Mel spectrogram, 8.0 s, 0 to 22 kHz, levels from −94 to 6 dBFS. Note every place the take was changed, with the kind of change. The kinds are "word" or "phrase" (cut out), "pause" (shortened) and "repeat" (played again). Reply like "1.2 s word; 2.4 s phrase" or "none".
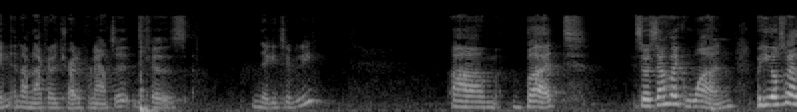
none

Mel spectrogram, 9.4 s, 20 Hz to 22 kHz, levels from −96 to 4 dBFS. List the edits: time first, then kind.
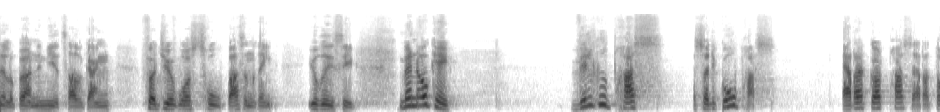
none

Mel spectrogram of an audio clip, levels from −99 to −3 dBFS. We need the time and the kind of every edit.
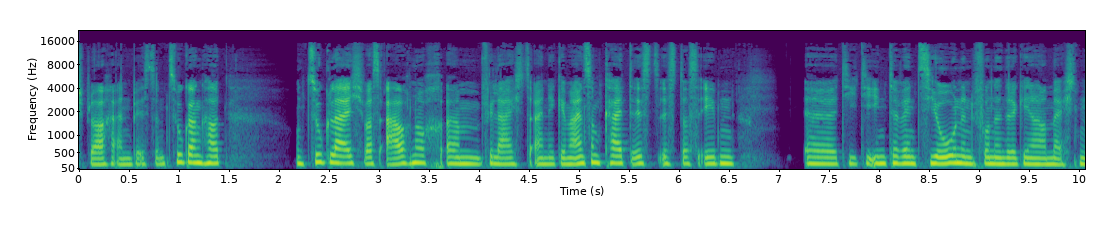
none

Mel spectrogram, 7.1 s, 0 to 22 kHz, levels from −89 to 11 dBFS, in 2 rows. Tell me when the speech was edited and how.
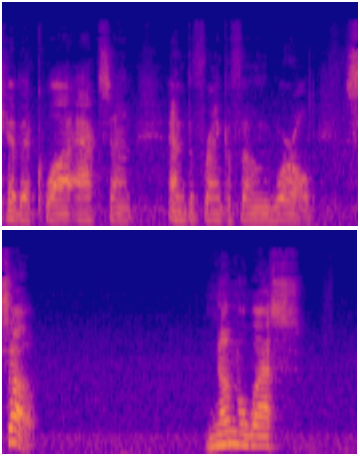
1.8 s word

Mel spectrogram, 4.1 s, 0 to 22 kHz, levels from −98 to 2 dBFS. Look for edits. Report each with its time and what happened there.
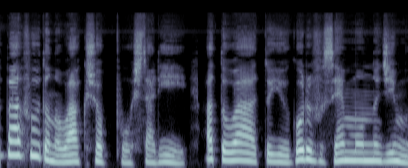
2.0 s pause; 2.6 s word

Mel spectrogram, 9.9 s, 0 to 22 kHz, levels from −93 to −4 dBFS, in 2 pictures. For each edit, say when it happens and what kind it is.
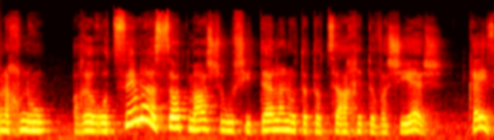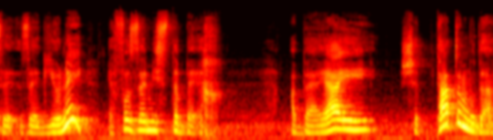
5.9 s pause

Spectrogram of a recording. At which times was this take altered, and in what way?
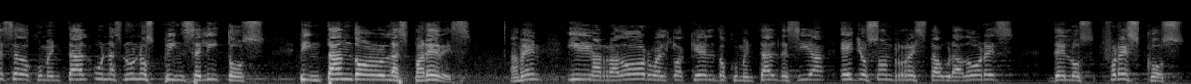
1.2 s phrase; 2.9 s phrase; 5.9 s phrase; 6.7 s phrase; 8.3 s pause

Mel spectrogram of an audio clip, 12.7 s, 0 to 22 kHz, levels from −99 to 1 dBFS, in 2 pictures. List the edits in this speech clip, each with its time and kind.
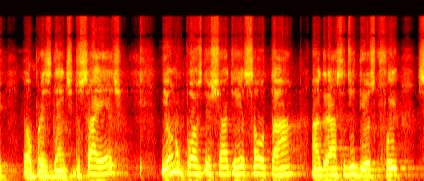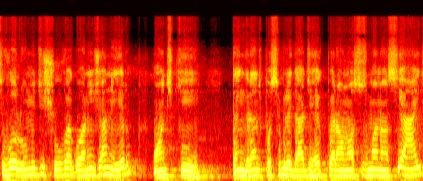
4.6 s pause; 8.5 s pause

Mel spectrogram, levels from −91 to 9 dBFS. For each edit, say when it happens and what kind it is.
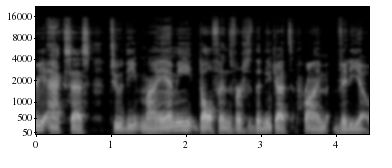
3.1 s word; 3.4 s word

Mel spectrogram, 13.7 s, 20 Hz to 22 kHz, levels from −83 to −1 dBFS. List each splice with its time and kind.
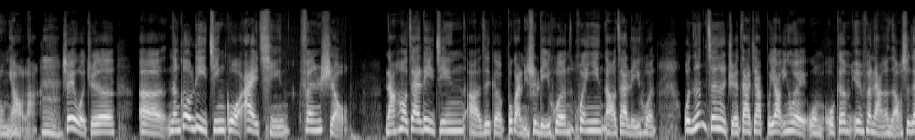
none

